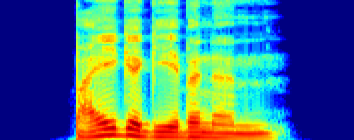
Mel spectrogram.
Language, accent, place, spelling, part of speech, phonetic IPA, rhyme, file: German, Germany, Berlin, beigegebenem, adjective, [ˈbaɪ̯ɡəˌɡeːbənəm], -aɪ̯ɡəɡeːbənəm, De-beigegebenem.ogg
- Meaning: strong dative masculine/neuter singular of beigegeben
